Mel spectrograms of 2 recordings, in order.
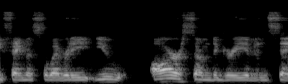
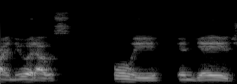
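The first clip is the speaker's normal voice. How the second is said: normal talking voice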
